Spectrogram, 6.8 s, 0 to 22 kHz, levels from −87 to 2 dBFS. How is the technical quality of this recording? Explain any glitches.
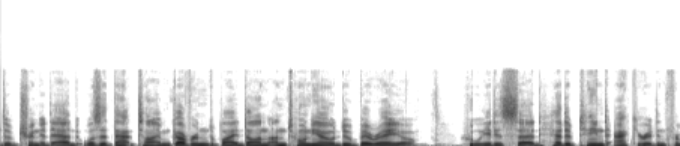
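The recording has two instances of compressed frames skipped. At 1.67 to 1.69 s roughly 50 ms of speech vanishes, and at 4.71 s about 150 ms is lost. In each case whole compressed frames were missing or rejected by the decoder, so playback leaps forward. On a waveform or spectrogram this shows as an abrupt discontinuity in the speech contours.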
